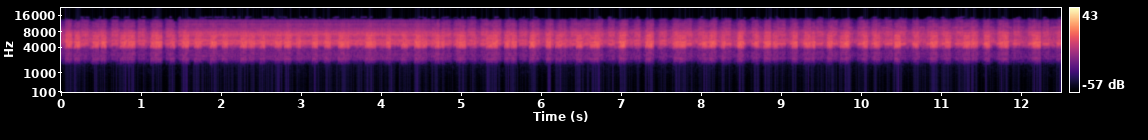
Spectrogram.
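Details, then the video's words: Midsummer chorus of cicadas in a pine forest in Greece, a steady high rasping drone with uneven, loosely spaced swells in loudness and nothing else audible. "Cicadas singing in midsummer - Nature sounds from the Greek fauna - Sounds of cicadas"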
